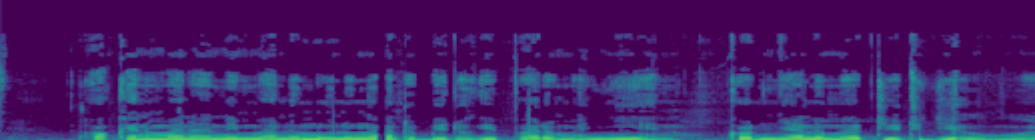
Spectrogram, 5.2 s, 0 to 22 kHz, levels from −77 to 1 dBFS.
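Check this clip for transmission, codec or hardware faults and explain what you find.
Two kinds of fault are present in this speech recording: a regular series of tiny skips, and one short silent gap.

Audio missing between chunks: At 0.68, 1.66, 2.64, 3.61 and 4.59 s, the speech jumps forward slightly, as if a sliver of sound vanished and the two sides were butted together. Each loss is around 20 ms, and the skips repeat roughly once per second. The likely cause is a recorder or processor handling audio in one-second chunks and dropping a little while it finishes one chunk and starts the next.

Gap at a join of encoded pieces: From 1.88 to 1.93 s, a 50 ms silence cuts into the speech with smeared edges, and the sound resumes from exactly where it stopped, with nothing lost. This comes from joining separately encoded pieces without trimming them. The encoder's start-up delay and the padding on its last frame both remain as dead air at the seam. 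The four-second spacing points to pieces of that length, so only this one seam falls within the clip.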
